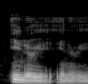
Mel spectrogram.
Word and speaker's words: Inui: Is that how you pronounce his name? Inui, yeah.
